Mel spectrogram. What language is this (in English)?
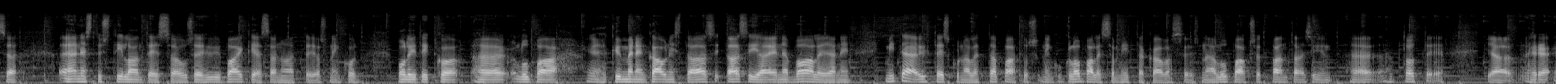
Finnish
